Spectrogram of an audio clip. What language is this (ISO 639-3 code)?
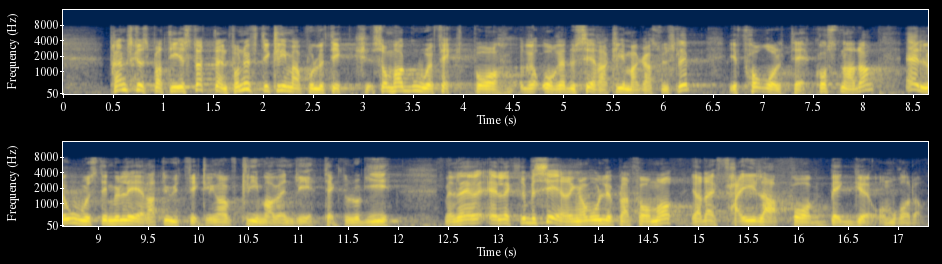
nor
